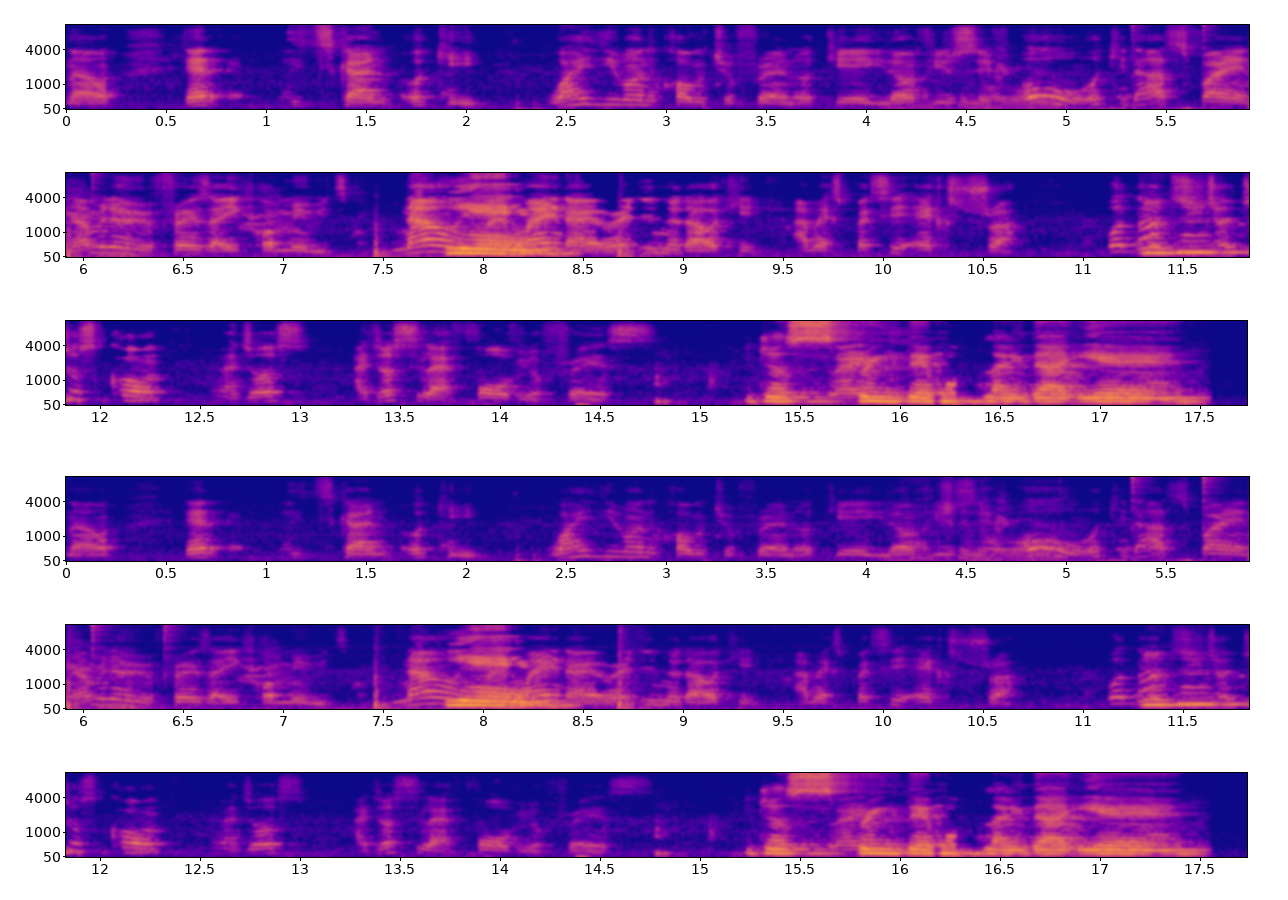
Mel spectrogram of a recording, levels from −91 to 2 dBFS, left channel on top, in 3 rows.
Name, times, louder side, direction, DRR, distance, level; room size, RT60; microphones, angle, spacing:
voice 1, 0.0-2.1 2.4-7.2 7.5-10.7 11.1-12.3 12.6-13.0 13.3-14.7 15.6-15.9, left 5 dB, 85° left, 2.3 m, -37 dB
sound 1, 2.2-2.8 3.2-3.3 4.1-6.1 7.4-7.7 8.7-8.9 9.3-9.6 9.9-10.0, right 2 dB, 60° right, 2.7 m, -47 dB
Hiss / Fire, 3.6-10.5, right 5 dB, 25° right, 7.5 m, -56 dB
voice 2, 7.8-8.4 11.3-11.8 15.2-17.5, equal, 5° left, 0.8 m, -22 dB
head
